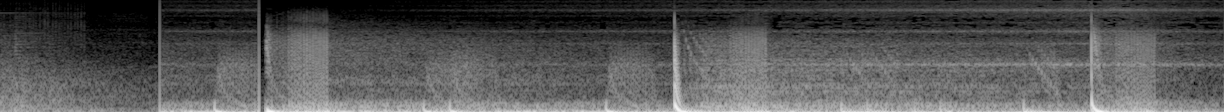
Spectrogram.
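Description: Logo-intro sound effects: a deep rumbling throb starts about a second in, with sharp hits and two falling sweeps ending in booms, about three and a half and five and a half seconds in.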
